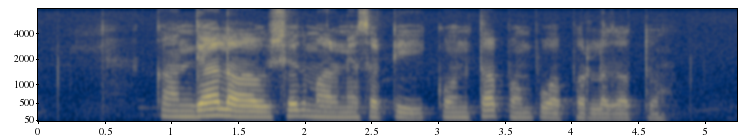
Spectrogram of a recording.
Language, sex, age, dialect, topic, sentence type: Marathi, male, 25-30, Standard Marathi, agriculture, question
